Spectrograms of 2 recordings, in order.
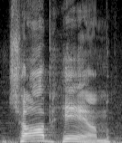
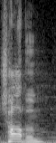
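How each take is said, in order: First: The name is said the non-British way. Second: The name is said the British way.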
